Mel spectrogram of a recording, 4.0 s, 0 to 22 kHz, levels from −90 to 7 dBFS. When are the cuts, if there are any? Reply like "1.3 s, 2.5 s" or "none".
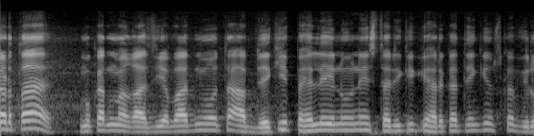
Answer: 2.1 s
